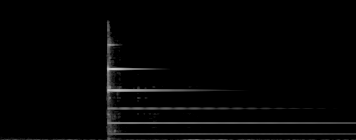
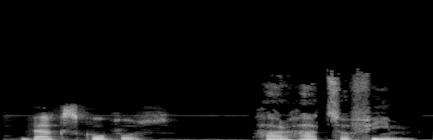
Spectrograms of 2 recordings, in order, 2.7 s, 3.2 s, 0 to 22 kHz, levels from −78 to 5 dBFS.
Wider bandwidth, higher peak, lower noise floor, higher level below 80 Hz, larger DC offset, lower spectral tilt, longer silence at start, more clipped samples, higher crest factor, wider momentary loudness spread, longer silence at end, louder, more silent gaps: first, 18 kHz vs 11 kHz; second, -6 dBFS vs 0 dBFS; first, -58 dBFS vs -51 dBFS; second, -62 dBFS vs -36 dBFS; neither; second, 4 dB/octave vs -5.5 dB/octave; first, 0.8 s vs 0.15 s; neither; about the same, 22 dB vs 20 dB; first, 25 LU vs 13 LU; first, 1 s vs 0.15 s; about the same, -19 LUFS vs -21 LUFS; neither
